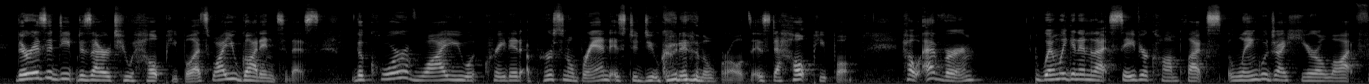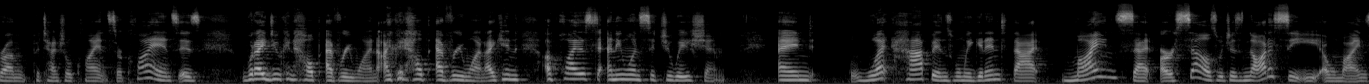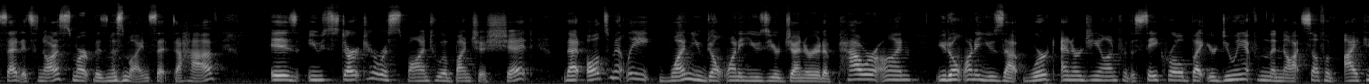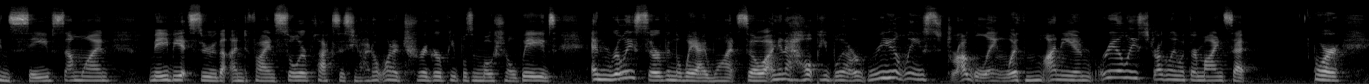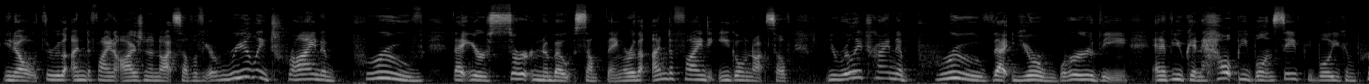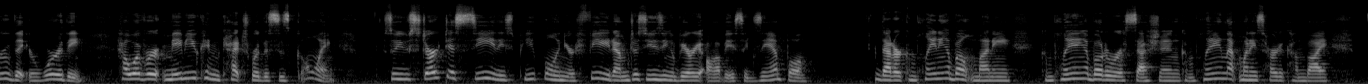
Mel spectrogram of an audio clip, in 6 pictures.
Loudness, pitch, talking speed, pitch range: -31 LUFS, 195 Hz, 200 wpm, 175-225 Hz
